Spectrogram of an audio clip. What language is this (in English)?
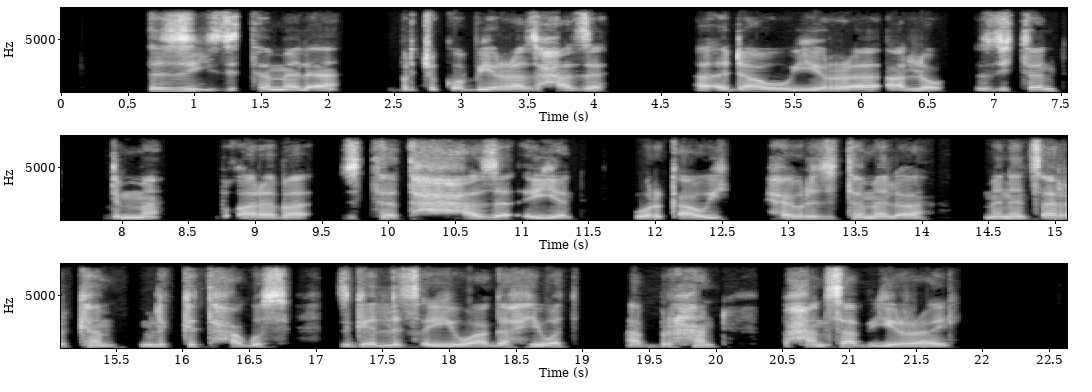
Tigrinya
